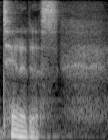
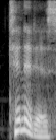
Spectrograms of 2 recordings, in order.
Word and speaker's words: tinnitus: Tinnitus is spelled I-T-U-S. It's not an itis, in other words. And in fact, inflammation is not generally associated with tinnitus.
